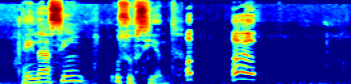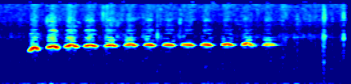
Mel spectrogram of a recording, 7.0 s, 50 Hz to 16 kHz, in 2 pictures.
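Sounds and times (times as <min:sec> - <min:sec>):
speech: 0:00.3 - 0:02.7
falcon wings flapping taking off from a glove: 0:03.2 - 0:07.0.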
